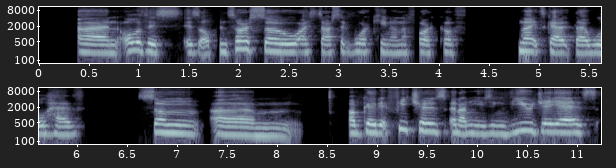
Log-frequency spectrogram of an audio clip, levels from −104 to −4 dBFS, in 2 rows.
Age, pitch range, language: 20-39, 205-245 Hz, English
